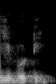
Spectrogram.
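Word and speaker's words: Djibouti: Number पे आता है छोटी सी कंट्री जिबूटी, इसमें डी वैसे साइलेंट रहता है, तीसरे नंबर पे आती है सोमालिया, और चौथे नंबर पे आती है इथोपिया।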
